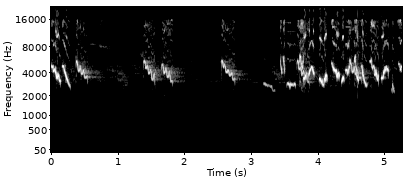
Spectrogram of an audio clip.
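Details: Training song of a lemon-bellied white-eye, fast 'ngejoss' style, used to speed up slow singers. Widely spaced high downslurred notes come first, building into a dense, rapid, high-pitched chatter at the end.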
